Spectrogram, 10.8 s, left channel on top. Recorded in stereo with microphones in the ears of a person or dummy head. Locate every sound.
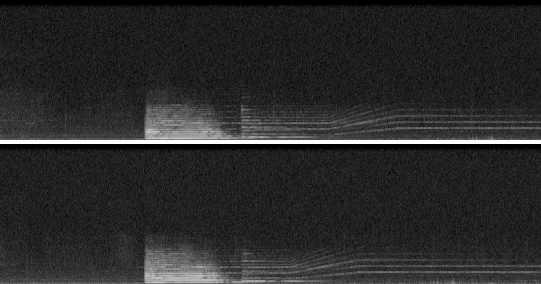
2.9 s a trumpet: 45° right (ahead or behind), 4 m
4.8 s a piano: 65° left (ahead or behind), 2 m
